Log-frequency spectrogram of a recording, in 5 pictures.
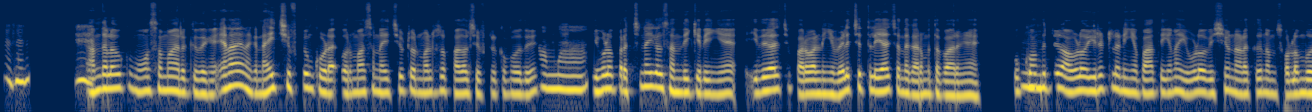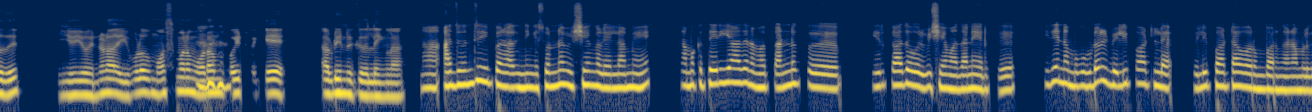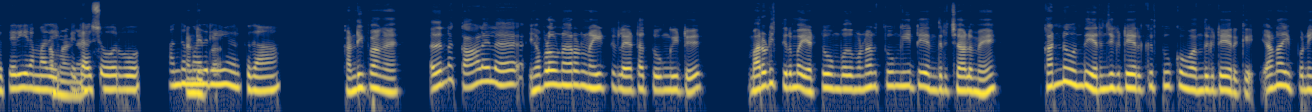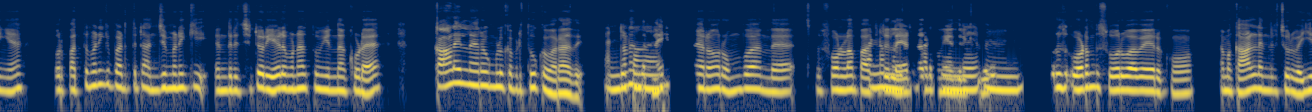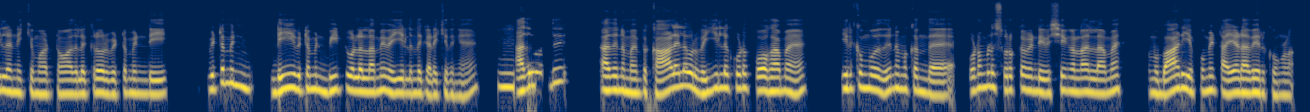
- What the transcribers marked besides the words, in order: laugh; in English: "நைட் ஷிஃப்ட்டும்"; in English: "நைட் ஷிஃப்ட்"; in English: "ஷிஃப்ட்"; laugh; in English: "நைட் லேட்டா"; tsk; in English: "லேட்டா"; in English: "டயர்டாவே"
- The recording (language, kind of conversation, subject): Tamil, podcast, இருட்டில் திரையைப் பார்ப்பது உங்கள் தூக்கத்தை பாதிப்பதா?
